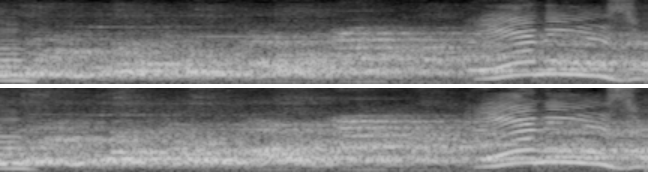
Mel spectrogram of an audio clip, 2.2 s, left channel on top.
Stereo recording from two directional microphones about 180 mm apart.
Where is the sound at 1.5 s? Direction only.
Centre (ahead or behind).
